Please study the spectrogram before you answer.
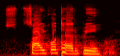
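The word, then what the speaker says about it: psychotherapy: अब हमारा next question है 17, विच letter is silent in the word साइकोथेरेपी?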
